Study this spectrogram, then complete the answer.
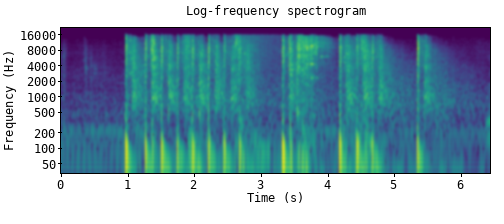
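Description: A scoped rifle fires a rapid series of gunshots in a video game.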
